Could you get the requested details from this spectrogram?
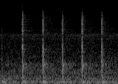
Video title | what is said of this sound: Dialed In Podcast - Liquid Elements Polishers: "Not Like The Other Brands" | when you tap this one you hear it it's higher pitched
